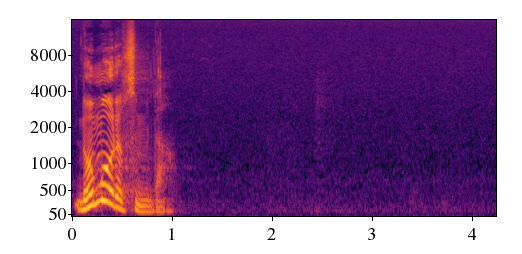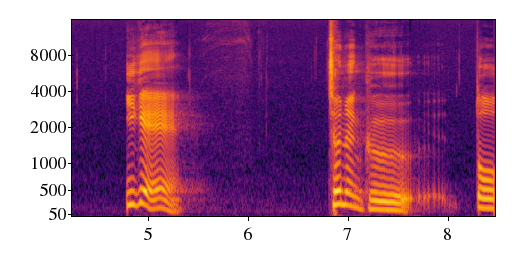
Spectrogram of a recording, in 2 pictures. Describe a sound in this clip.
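A middle-aged man speaks with animation into a microphone, in short bursts with pauses.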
